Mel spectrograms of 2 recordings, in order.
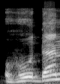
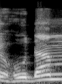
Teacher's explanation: اولئک علی ہدم، ہدم، آپ نے یہاں پر ادغام مع الغنہ ادا کرنا ہے۔ یہاں پر آپ دال کا میم میں ادغام بھی کریں گے اور اس کو غنہ کر کے بھی پڑھیں گے۔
